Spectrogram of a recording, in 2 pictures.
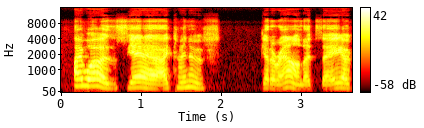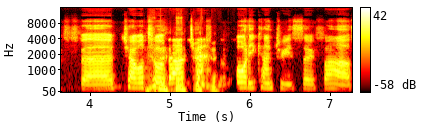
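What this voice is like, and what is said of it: Australian accent. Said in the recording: “you can probably tell from my accent, I am Australian”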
